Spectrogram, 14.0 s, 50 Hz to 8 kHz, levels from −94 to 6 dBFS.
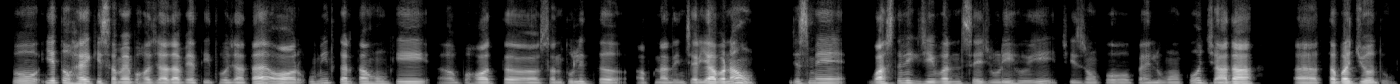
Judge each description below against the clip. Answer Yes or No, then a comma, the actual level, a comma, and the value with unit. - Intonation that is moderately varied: Yes, average, 3.2 semitones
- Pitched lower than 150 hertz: Yes, low, 135 Hz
